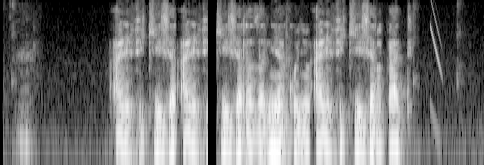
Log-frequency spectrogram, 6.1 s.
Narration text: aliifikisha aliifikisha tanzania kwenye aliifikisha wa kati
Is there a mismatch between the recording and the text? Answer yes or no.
no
